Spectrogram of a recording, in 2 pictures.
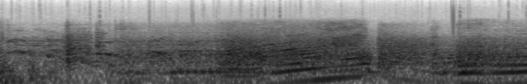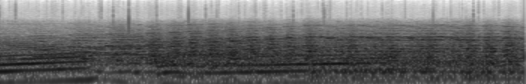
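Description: Car engine revving hard and pulling away in a hurried escape, loud throughout, its whining harmonics sweeping upward in pitch several times as it accelerates over a steady low rumble.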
